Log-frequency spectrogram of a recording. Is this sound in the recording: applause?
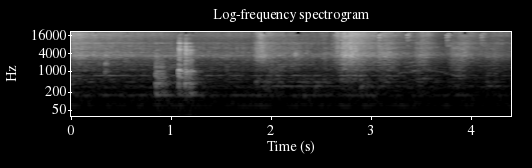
no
